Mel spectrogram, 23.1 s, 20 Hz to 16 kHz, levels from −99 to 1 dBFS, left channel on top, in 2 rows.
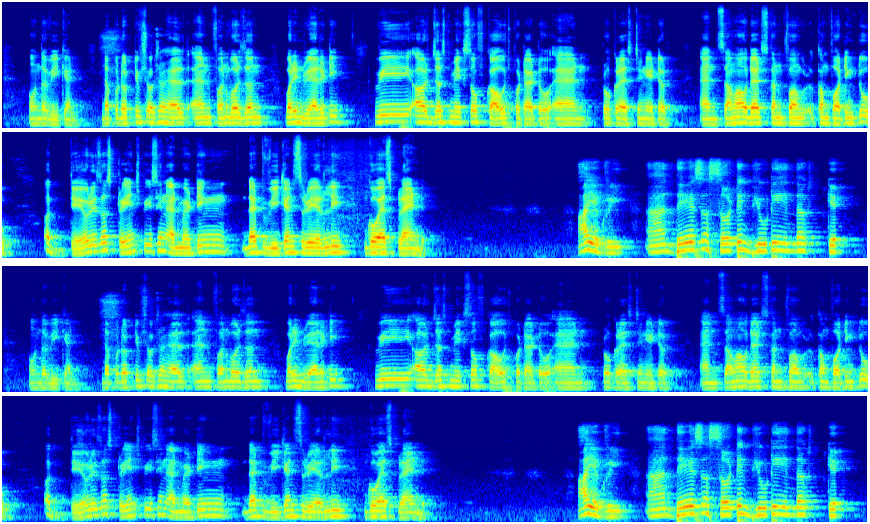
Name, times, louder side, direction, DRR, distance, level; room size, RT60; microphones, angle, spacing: voice 1, 0.4-1.0 1.3-3.5 3.8-4.6 5.0-8.9 9.3-11.6 12.1-17.2, left 5 dB, 80° left, 0.5 m, -32 dB
voice 2, 19.2-19.8 20.1-22.7, right 1 dB, ahead, 0.4 m, -30 dB
15.5 x 8.3 x 2.6 m
head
